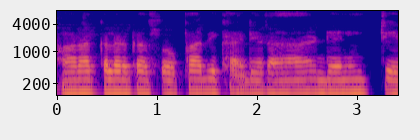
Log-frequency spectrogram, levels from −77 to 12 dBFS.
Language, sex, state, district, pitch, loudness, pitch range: Hindi, male, Bihar, Darbhanga, 125 Hz, -25 LUFS, 120-125 Hz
